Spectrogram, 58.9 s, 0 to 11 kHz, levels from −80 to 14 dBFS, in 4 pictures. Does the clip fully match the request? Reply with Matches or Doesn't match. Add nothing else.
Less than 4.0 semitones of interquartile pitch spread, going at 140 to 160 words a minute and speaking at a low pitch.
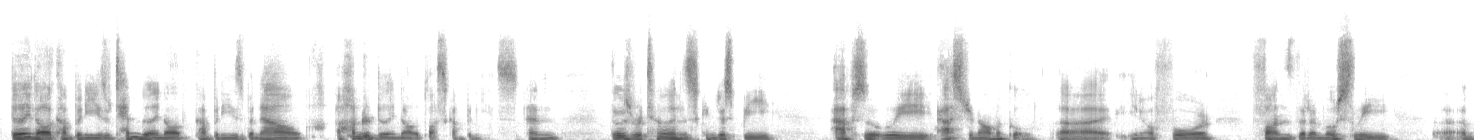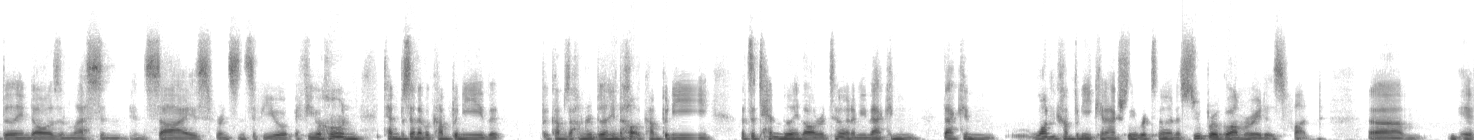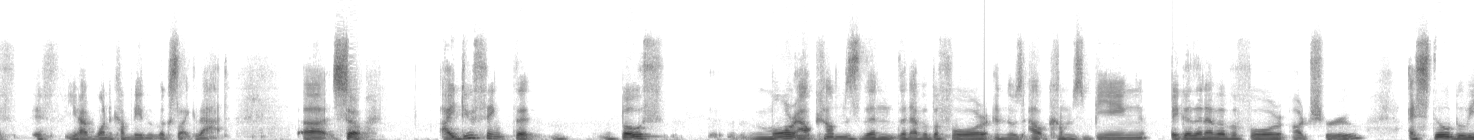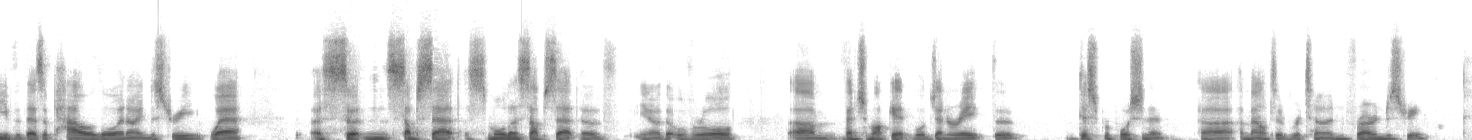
Matches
